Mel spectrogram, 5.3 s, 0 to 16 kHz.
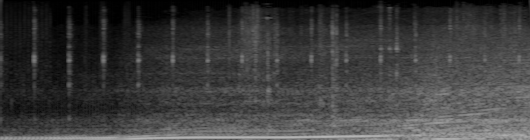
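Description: Subaru Forester tS STI's turbocharged 2.0-litre boxer four pulling hard at full throttle through its CVT, which is in S mode with stepped ratios, heard from inside the cabin. The engine note steps up about a second in and the revs climb for a couple of seconds, then dip at an upshift near four seconds in.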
